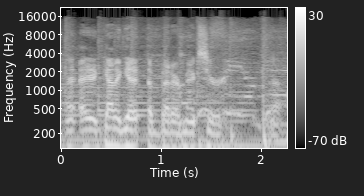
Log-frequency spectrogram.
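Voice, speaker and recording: A man's voice: lowish voice, level tone, fairly quick, music in the background. A man live streaming through an overmodulated, clipping mic, confronting a rival streamer. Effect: overmodulated, clipping distorted mic. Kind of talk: livestream rant.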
